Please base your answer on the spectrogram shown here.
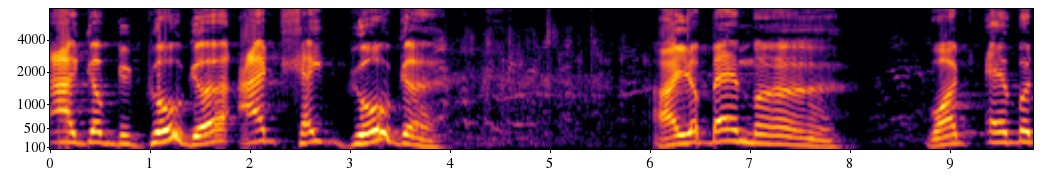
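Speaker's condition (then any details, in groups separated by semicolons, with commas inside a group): Cerebral palsy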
